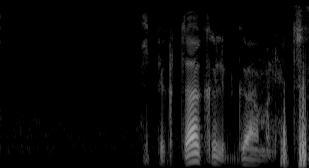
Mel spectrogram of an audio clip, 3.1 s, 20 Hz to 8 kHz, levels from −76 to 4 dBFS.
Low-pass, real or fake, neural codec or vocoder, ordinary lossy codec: 7.2 kHz; real; none; none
